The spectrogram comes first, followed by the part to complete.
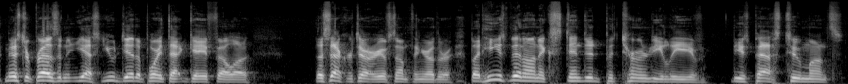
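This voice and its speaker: A man plays a male presidential aide in a comedy bit, deferential and patient. He explains things drily in a bright, fairly high, forceful voice. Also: brisk, clear, resonant tone. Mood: patient explaining.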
